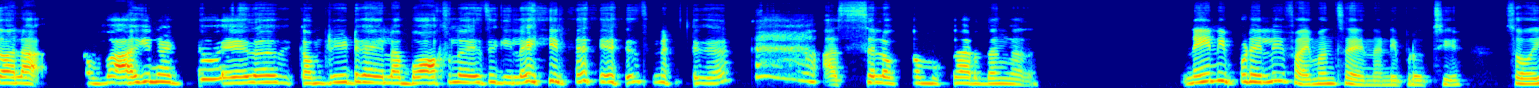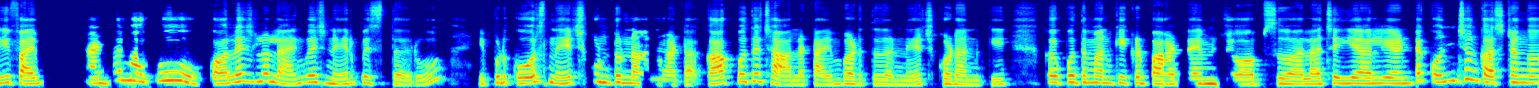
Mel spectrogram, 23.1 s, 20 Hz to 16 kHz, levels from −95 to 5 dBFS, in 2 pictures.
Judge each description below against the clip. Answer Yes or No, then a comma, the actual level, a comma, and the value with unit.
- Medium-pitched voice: No, high, 240 Hz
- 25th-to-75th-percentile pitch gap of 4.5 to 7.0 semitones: Yes, average, 4.9 semitones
